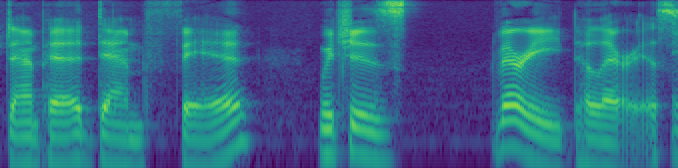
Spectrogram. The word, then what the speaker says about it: Damphair: It is pronounced damp hair. – Yeah, I don't want to gaslight everybody. So Aeron Dampere... That's how it's pronounced, Dampier, and it's spelled Damphair.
